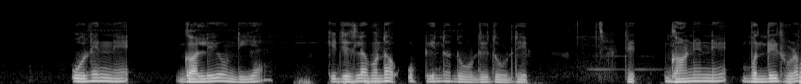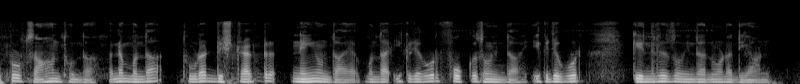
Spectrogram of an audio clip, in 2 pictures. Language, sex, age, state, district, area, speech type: Dogri, male, 30-45, Jammu and Kashmir, Udhampur, urban, spontaneous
